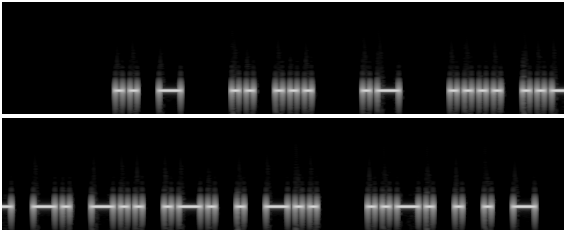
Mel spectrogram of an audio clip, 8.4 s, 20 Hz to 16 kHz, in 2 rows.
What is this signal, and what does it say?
Morse code, heard as a keyed tone, about 22 wpm, 700 Hz. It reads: IT IS A HUNDRED FEET
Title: Sentences from Top 1000 Words - Review Part 2 - 22wpm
